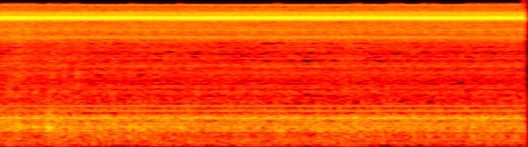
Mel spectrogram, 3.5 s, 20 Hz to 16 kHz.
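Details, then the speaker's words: Hundred-year-old bench lathe motor on a frequency drive with torque compensation raised from 0 to 30: steady drone with high whine and rough, buzzy low end; more rumble and vibration, felt on motor and wooden bench. "now I'm going to change the the torque compensation setting to 30 and that's 30 the sounds has definitely changed and there is also a bit more vibration"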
